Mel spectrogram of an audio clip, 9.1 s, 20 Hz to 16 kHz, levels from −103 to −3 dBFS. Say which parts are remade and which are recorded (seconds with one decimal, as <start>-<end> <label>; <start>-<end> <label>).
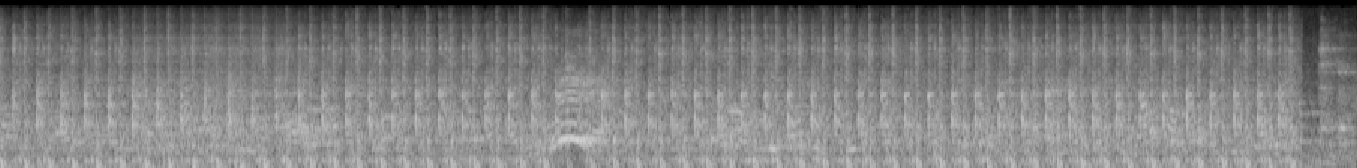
0.0-0.9 recorded; 0.9-1.9 remade; 1.9-9.1 recorded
